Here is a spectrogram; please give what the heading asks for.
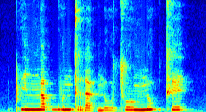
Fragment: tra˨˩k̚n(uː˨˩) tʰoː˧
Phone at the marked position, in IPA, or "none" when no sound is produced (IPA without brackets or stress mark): uː˨˩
